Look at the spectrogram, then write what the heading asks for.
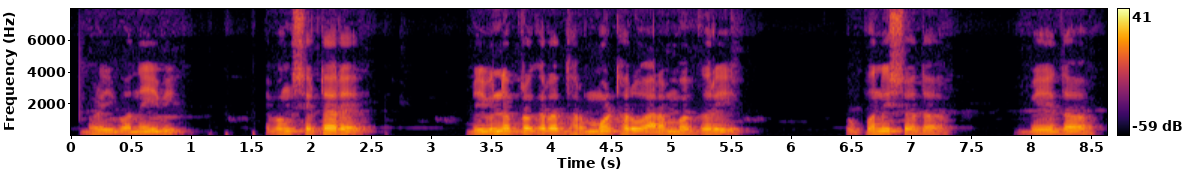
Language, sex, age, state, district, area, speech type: Odia, male, 45-60, Odisha, Kendrapara, urban, spontaneous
